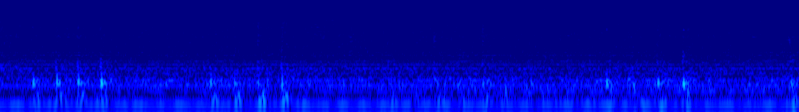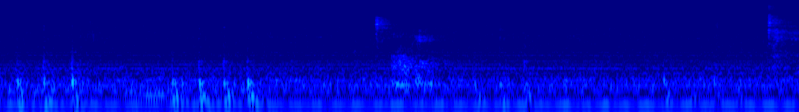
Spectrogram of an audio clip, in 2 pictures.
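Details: Percussion of adult volunteer's chest while seated, from mid-axillary line along the heart border: repeated soft finger taps giving a normal resonant note.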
